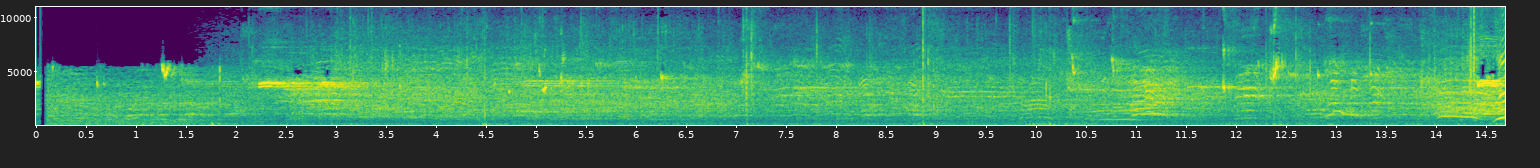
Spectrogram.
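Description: Steady babble of many voices from players and spectators in a large volleyball hall, crossed by sharp thumps of volleyballs being served, set and hit. Louder calls and shouts from players stand out near the end.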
